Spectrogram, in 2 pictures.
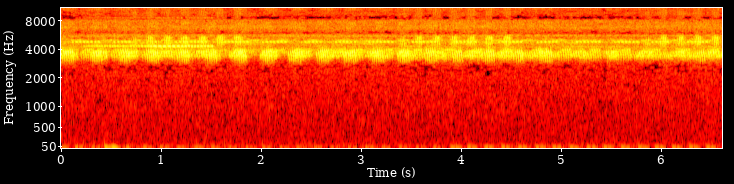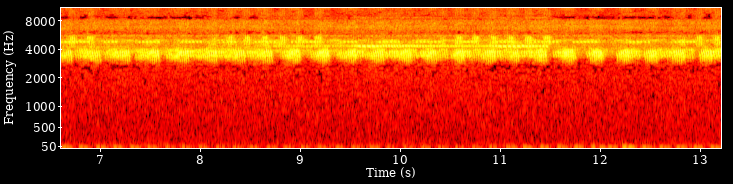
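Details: Night crickets singing together: a dense, shrill chirping band with repeated pulsed bursts layered over a constant high trill, steady in loudness throughout.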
